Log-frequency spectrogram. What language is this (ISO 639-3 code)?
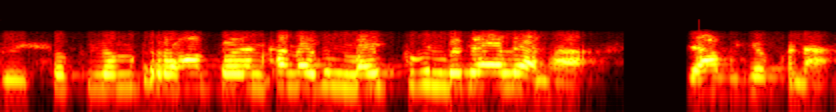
sat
